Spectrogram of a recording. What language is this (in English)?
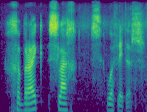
Afrikaans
